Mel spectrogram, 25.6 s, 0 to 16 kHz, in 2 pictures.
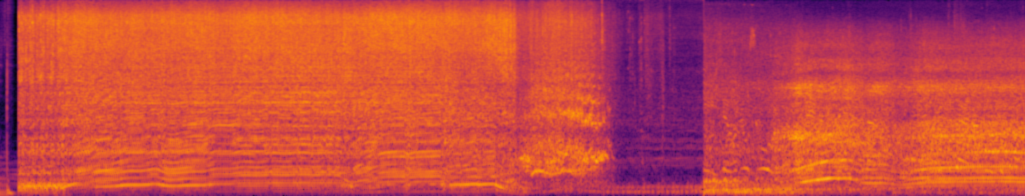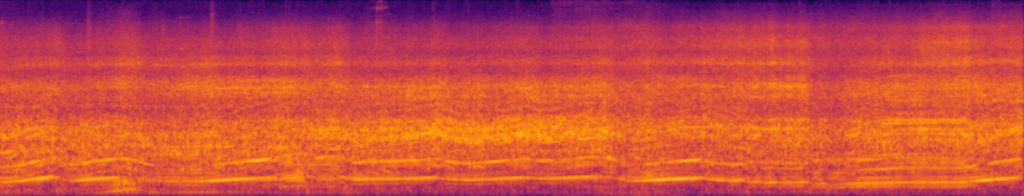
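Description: A Plymouth Duster, a Duster 340 with a 340 cubic inch V8, races in a video game. The engine revs loudly and continuously, pitch climbing and falling through gear changes, with a brief dip near the start.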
